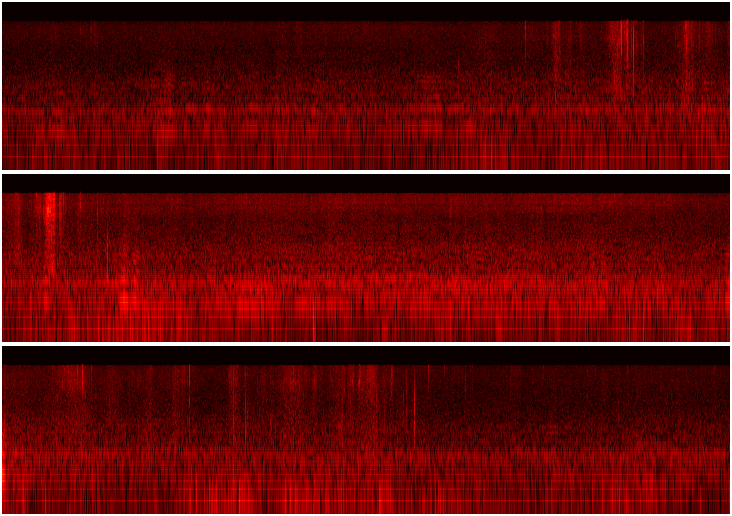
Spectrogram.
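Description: Honeybees buzzing as they fly around their hives on the last autumn cleansing flight before winter, a steady wavering hum. Clusters of brief sharp crackles come about a third of the way in and again in the last third.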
